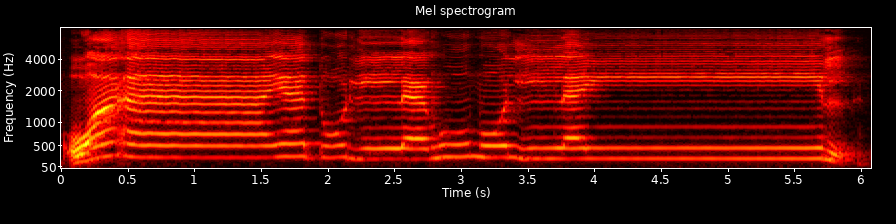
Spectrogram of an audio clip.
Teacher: یہاں پر مد لین عارض ہوگی، کیونکہ ہم نے پیش کو وقف کی وجہ سے ساکن کر دیا تو یہ عارضی سکون ہوا۔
